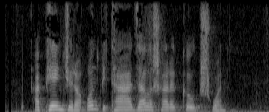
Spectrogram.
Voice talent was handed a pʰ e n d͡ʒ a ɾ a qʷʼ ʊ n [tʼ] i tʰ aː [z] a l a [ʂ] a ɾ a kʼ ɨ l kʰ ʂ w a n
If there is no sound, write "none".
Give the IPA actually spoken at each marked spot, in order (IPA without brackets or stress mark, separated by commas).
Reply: pʼ, d͡z, ʂ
